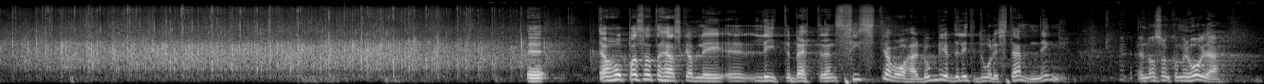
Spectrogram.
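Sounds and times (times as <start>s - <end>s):
audience applause: 0.0s - 6.2s
speech: 5.3s - 10.8s, 11.4s - 12.4s.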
